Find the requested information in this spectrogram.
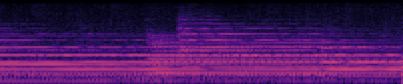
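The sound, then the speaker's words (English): Large bell rung at the opening of a new Washington, D.C. museum of African American history and culture, giving a loud, sustained ringing hum that is struck again partway through, with no talk over it. “The bell was rung by the nation's first African American president.”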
